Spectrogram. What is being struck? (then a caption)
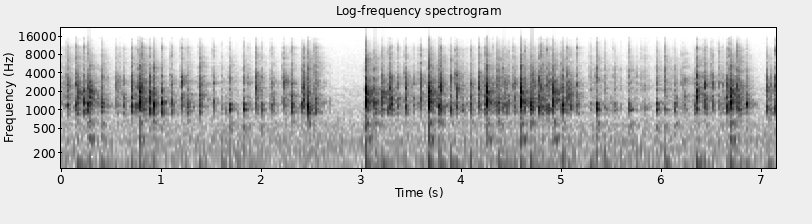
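Mechanical keyboard with ABS plastic keycaps. Fingertips of both hands type continuously on a 60% Clueboard mechanical keyboard with Zealios V2 62g switches, a metal case and GMK ABS plastic keycaps, resting on a cutting mat. Rapid, sharp clacks with a bright, mid-high click and almost no low thump run steadily, broken by one short pause near the middle before the typing resumes.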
